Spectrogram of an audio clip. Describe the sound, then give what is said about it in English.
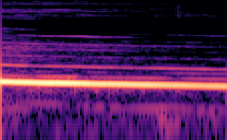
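A domestic dog (Canis lupus familiaris) lets out a single long, steady howl that drifts slightly lower in pitch as it fades, heard alone with no talking. “class, Mammalia; order, Carnivora; suborder, Caniformia; family, Canidae; genus, Canis; species, C. lupus; subspecies, C. I. familiaris.”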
